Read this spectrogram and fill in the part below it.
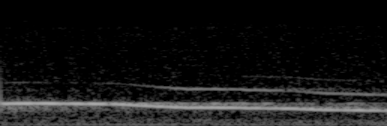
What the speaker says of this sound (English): It's not just a dog, Victoria. It's the dog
